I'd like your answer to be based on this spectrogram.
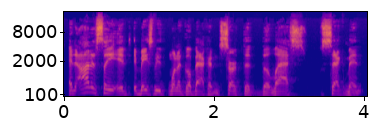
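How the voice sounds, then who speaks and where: A man's voice: medium pitch, moderate pace, pushed and bright, no room sound. A young man hosting a music reaction channel, chatting casually and rambling with many fillers and restarts. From born in Japan, left as an infant.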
